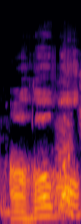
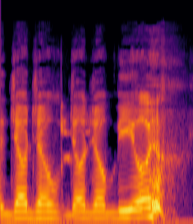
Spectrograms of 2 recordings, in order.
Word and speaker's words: jojoba: I never knew how to pronounce that shit. I bought it a million times, and I was They probably look at me like I'm ignorant as hell. I'd be like, can I get the JoJo B oil?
